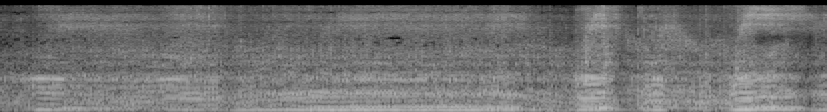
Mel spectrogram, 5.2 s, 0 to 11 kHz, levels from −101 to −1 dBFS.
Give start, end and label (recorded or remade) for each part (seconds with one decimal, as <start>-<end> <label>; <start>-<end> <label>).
0.0-4.2 recorded; 4.2-5.2 remade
